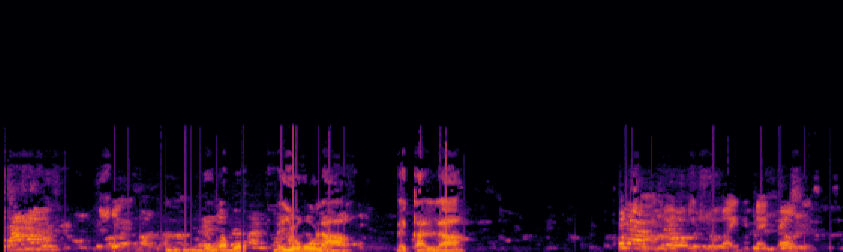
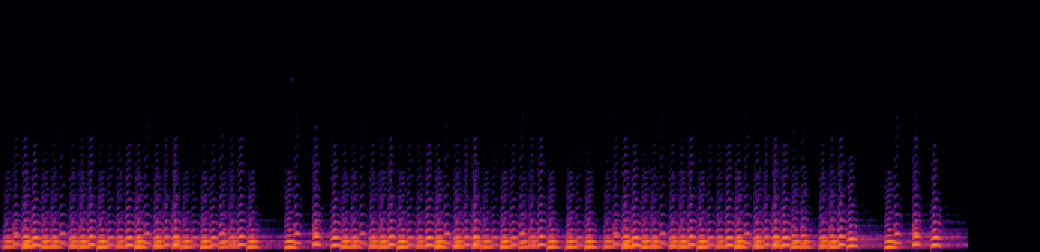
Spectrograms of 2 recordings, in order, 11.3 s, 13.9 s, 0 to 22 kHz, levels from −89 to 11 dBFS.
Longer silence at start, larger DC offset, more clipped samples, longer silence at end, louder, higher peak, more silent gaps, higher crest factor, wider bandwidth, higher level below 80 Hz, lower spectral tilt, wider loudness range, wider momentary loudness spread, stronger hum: about the same, 0.05 s vs 0 s; neither; neither; second, 0.45 s vs 1.1 s; first, -17 LUFS vs -20 LUFS; first, 0 dBFS vs -4 dBFS; neither; about the same, 18 dB vs 16 dB; first, 11 kHz vs 7.2 kHz; first, -54 dBFS vs -86 dBFS; first, -5 dB/octave vs -1.5 dB/octave; first, 5 LU vs 2 LU; first, 14 LU vs 4 LU; neither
